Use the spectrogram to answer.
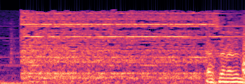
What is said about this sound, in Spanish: Sonaba el teléfono.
